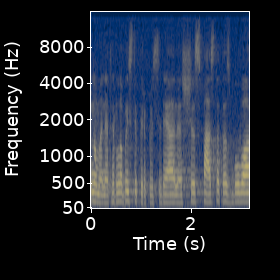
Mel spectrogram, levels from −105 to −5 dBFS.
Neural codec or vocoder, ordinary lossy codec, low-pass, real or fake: none; MP3, 64 kbps; 14.4 kHz; real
